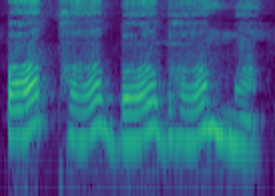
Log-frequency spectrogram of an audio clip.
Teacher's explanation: इन सब का उच्चारण करते समय होंठ आपस में लगते हैं, तो इन्हें ओष्ठ्य व्यंजन भी कहते हैं। ये सभी स्पर्श व्यंजन हैं।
